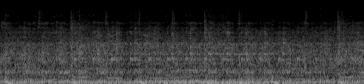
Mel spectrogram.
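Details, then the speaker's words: Ford 7.3 Powerstroke diesel just reassembled after a blown head gasket rebuild, first start, idling on its own; steady even idle with faint regular tick from an exhaust leak where an exhaust bolt was left out; normal idle. "Well, we got her going. She is idling now all on her own. It's 4 in the morning, but we finally got it going."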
